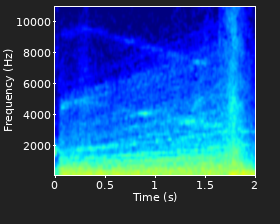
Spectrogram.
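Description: News-broadcast graphics transition effect: a rising whoosh of tones gliding upward over a low rumble, swelling into a short rushing sweep near the end.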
